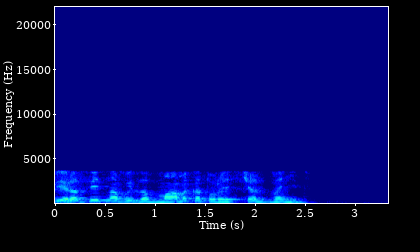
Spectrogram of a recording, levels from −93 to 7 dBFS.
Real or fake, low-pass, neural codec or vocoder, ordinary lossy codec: real; 3.6 kHz; none; AAC, 16 kbps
